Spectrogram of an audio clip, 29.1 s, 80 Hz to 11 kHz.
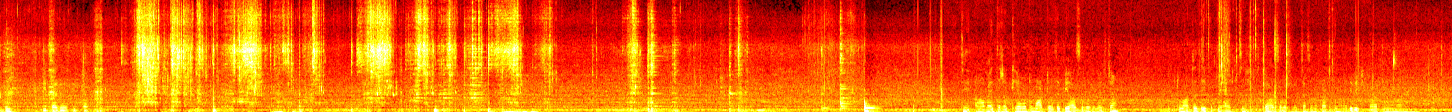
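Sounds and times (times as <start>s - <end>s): hand swishing lentils in water: 2.5s - 6.5s, 7.1s - 11.1s.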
